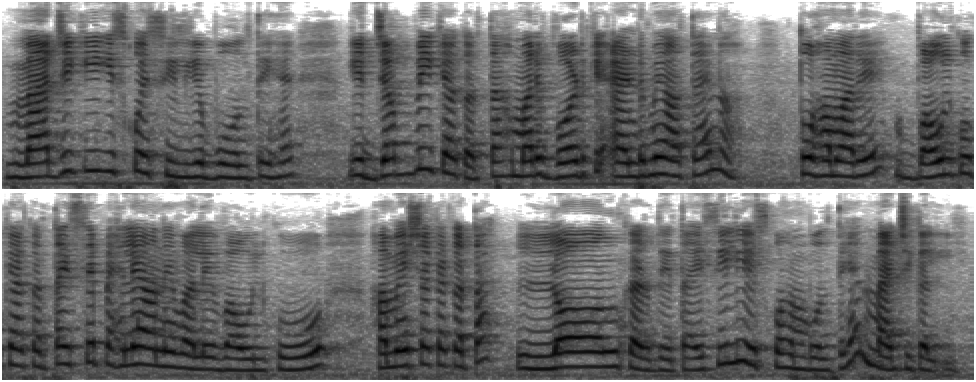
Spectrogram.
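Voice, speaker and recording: A woman's voice: fairly high pitch, normal speed. A woman, in her thirties, teaching a phonics lesson in mixed with English, sounding words out letter by letter and answering her own questions.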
